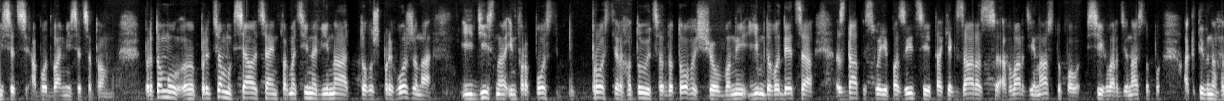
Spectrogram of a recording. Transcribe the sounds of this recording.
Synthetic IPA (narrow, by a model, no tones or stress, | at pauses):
isʲɐt͡sʲɐ̰bɔd̪ʋɑmʲisʲɐt͡sʲɪt̪ɔmʊpɾɪt̪ɔmʊpɾɪt͡sʲɔmʊwsʲaɔt͡sʲainfɔrmɐt͡sʲijnɐʋʲijnɑt̪ɔɦɔʃpɾɪɦɔʒenɐidʲijsnɔinfpɔ | pɾɔsʲtʲirɦɔt̪ujʊt͡sʲːɐd̪ɔt̪ɔɦɔʃt͡ʃɔʋɔnɪjimd̪ɔʋɛd̪ɛt͡sʲːɐzd̪ɑt̪ɪsʋɔjipɔzɪt͡sʲijit̪ɑkjɐkzɑɾɐzɦʋɑrdʲijinɑst̪ʊpʊwsʲiɦʋɑrdʲijinɑst̪ʊpʊɐkt̪ɪwnɔɦ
